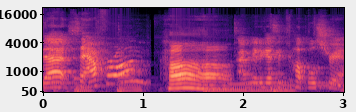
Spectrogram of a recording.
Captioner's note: speaking in Hindi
